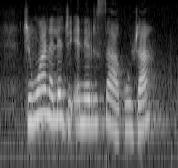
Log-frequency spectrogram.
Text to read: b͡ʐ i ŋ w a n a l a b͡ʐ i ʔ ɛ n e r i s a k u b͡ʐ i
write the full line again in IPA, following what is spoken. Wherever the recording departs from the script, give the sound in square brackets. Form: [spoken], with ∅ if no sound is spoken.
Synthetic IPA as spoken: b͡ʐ i ŋ w a n a l [e] b͡ʐ i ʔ ɛ n e r i s a k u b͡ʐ [a]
